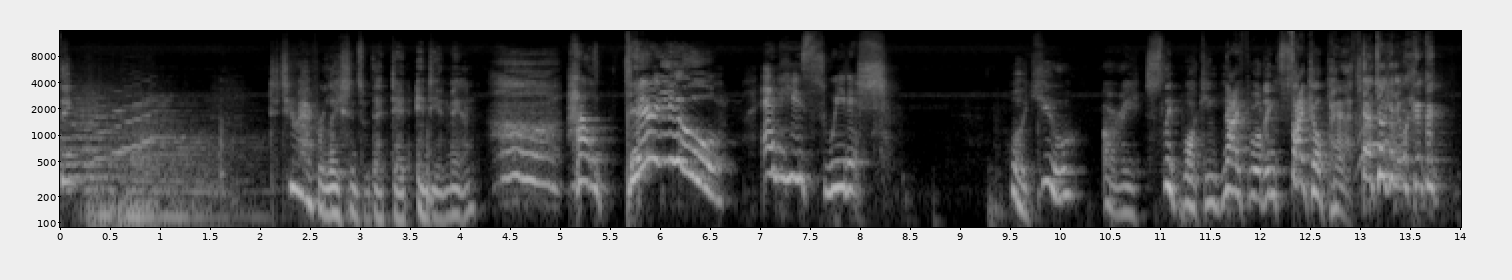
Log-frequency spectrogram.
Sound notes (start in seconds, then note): 0.0 brief flute music; 4.4 Susan gasps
